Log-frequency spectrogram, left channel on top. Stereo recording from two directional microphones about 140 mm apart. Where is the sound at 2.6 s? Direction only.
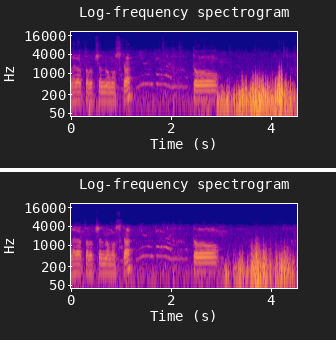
10° left (ahead or behind).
